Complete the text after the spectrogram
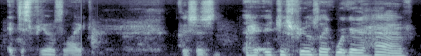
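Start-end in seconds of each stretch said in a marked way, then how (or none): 2.3-5.2 words stretched through a big yawn. Real, not acted. Tired vlogger yawning mid-sentence to viewers. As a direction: talk right through a yawn. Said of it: "sorry for the yawning".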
